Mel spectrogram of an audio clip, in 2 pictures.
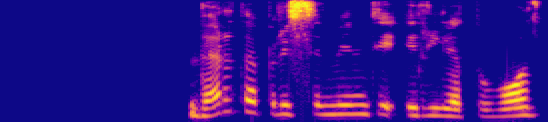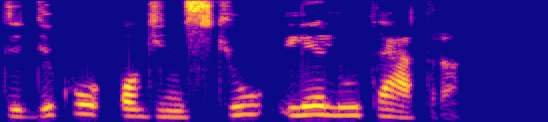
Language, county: Lithuanian, Telšiai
